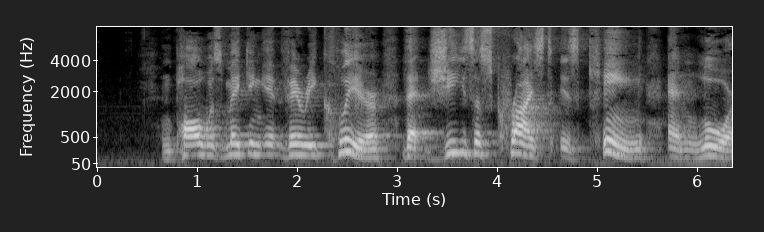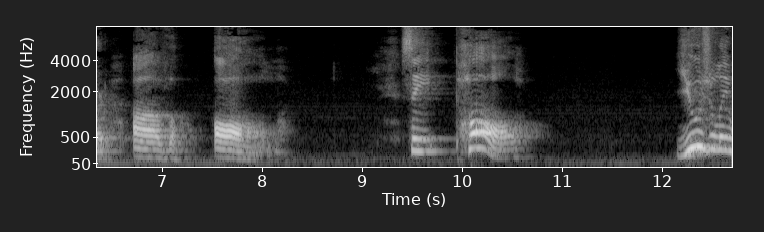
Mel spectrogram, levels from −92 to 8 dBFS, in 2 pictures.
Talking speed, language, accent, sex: 90 wpm, English, American, male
